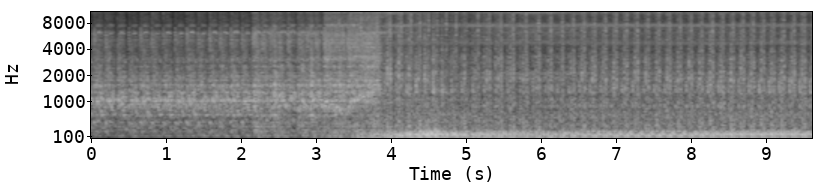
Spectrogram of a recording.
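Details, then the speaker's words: 1976 Porsche 914 with VW Type 4 engine, first start after 30 years in a barn: cranks, catches into a loud, uneven, lumpy idle with a bit of a knock; running rough, owner thinks it needs a rebuild. "it's got a bit of a knock it's running pretty rough guys"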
